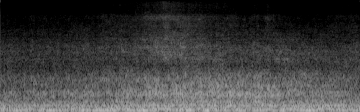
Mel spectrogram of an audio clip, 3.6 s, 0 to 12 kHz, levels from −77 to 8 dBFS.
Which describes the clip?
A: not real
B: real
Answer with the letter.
A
